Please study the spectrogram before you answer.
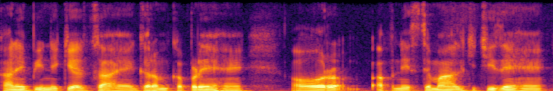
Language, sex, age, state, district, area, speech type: Urdu, male, 45-60, Telangana, Hyderabad, urban, spontaneous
